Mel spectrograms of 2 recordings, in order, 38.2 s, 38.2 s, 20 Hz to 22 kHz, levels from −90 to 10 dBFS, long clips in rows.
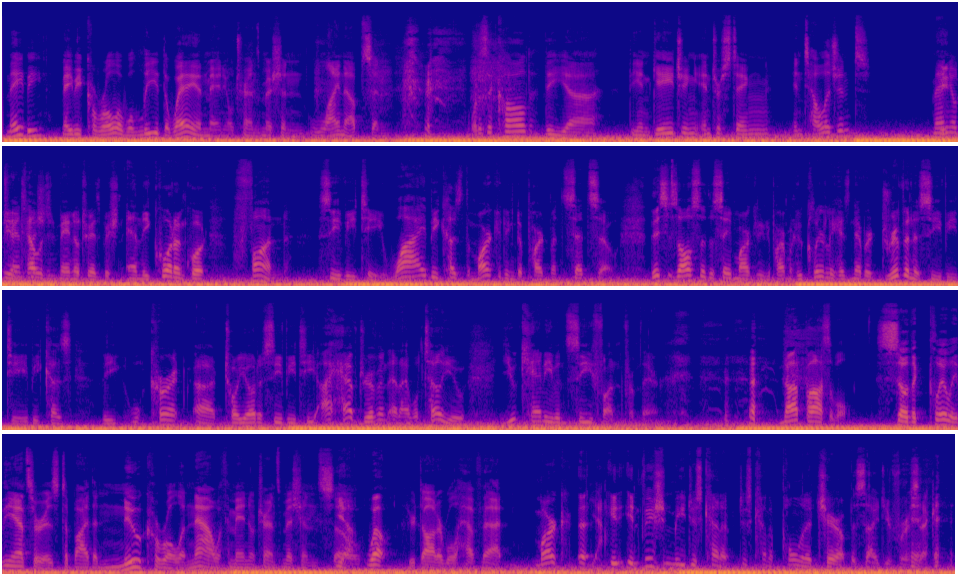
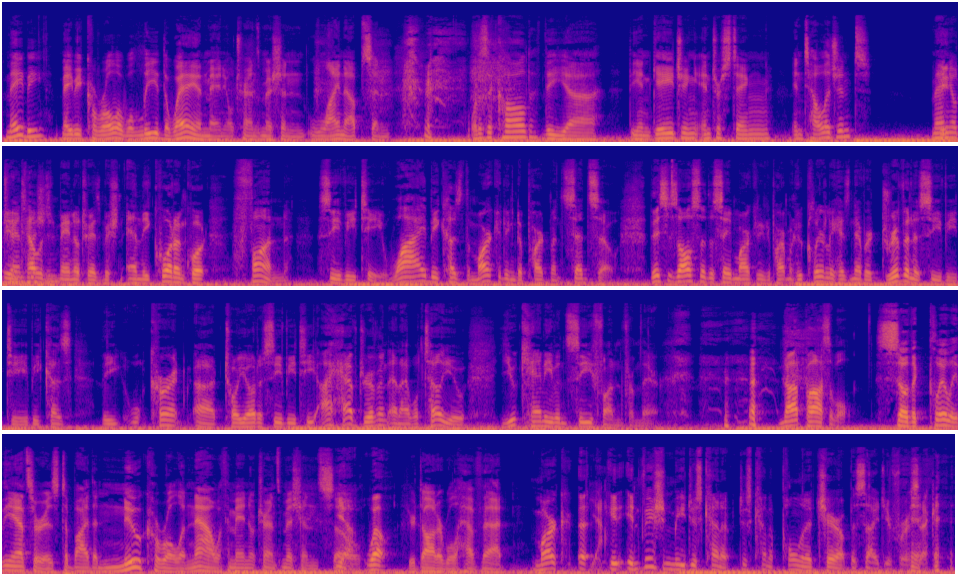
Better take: second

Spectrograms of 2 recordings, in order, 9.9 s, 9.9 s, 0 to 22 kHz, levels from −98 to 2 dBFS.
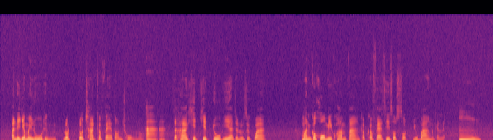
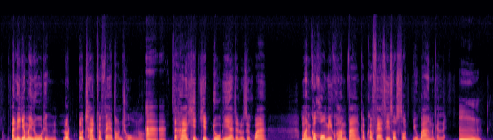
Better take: second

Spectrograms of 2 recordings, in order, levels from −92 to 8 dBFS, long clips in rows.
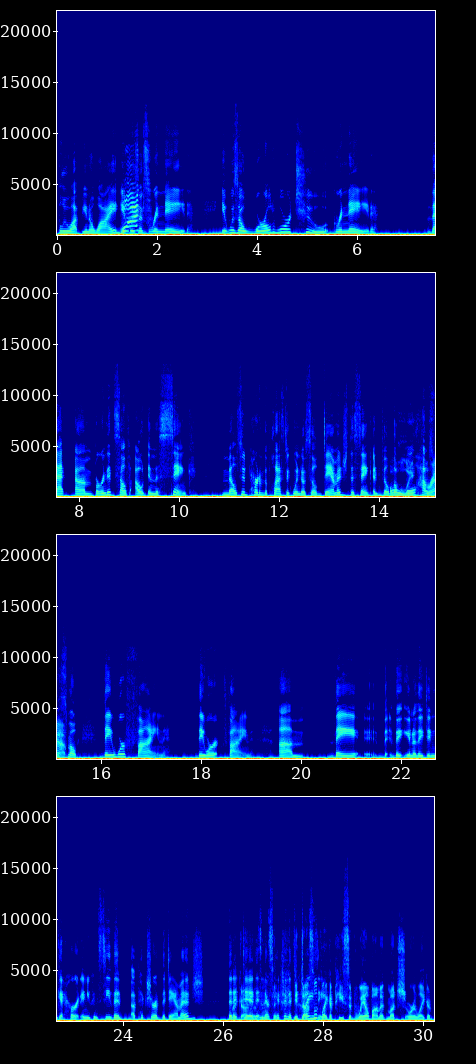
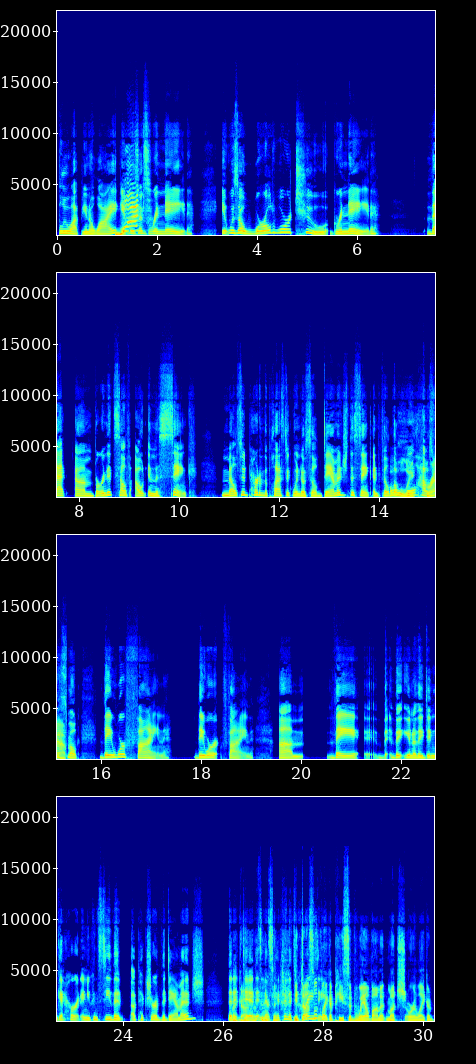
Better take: second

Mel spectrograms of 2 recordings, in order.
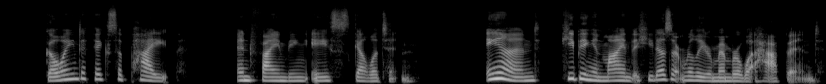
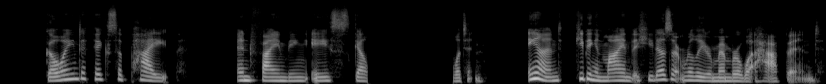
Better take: first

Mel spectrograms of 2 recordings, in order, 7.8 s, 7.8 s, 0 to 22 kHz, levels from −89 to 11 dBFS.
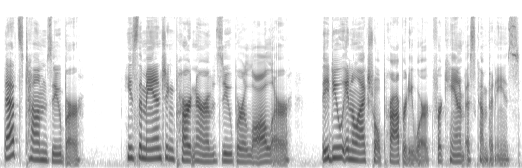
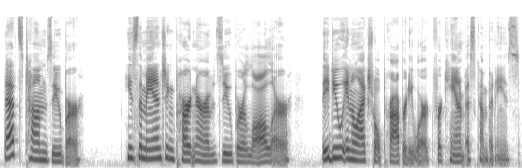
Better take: neither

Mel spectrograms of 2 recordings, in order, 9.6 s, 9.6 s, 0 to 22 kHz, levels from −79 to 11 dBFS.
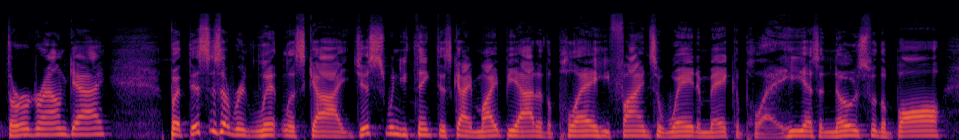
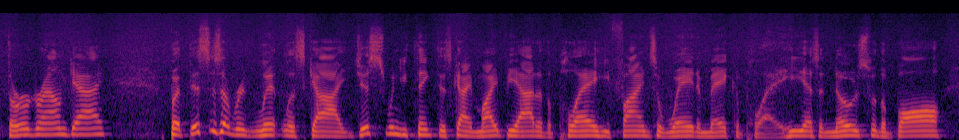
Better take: first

